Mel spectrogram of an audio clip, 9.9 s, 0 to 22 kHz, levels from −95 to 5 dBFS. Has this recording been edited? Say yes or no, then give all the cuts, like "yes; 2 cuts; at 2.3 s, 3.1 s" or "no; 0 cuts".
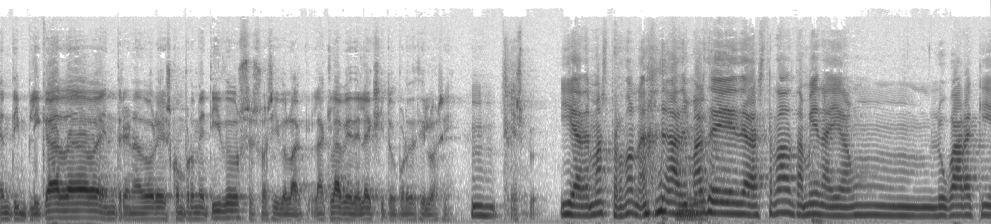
no; 0 cuts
